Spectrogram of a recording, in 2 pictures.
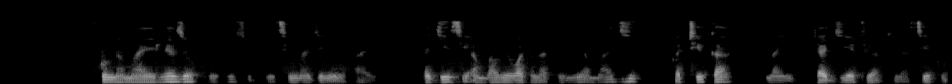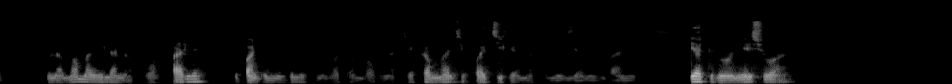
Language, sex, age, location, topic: Swahili, male, 18-24, Kisumu, education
